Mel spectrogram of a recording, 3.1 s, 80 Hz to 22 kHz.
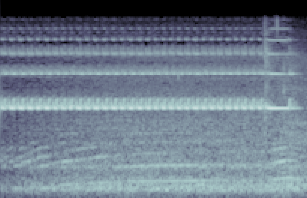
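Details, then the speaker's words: LaCie Biggest FireWire 800 enclosure (believed 2007), bought used as working: after briefly booting, it fails again; a high piercing beep pulses about four times a second, then cuts out as it drops power. Repeated power cycling, cause unknown; fitted drive dead. "yeah broken again completely so seems to be if you leave it off for a couple of hours it works again for a second which is rather strange"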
